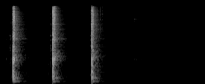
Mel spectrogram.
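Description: Three sharp knocks close to the microphone, evenly spaced a little under half a second apart, in the first second.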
